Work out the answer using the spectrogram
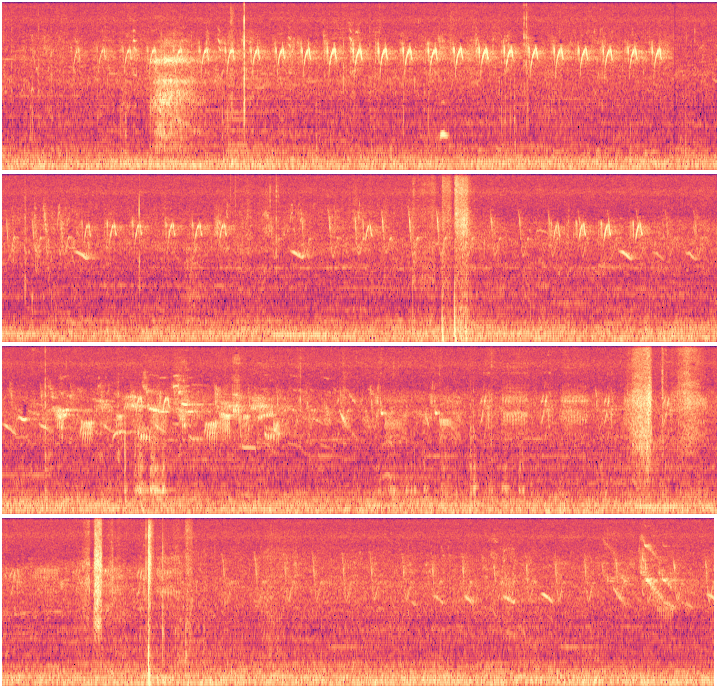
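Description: Outdoor birdsong: a rapid run of high repeated notes, about four or five a second, for several seconds, then shorter runs and scattered chirps, over a steady low background hum. A few sharp clicks come past the middle.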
